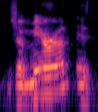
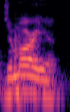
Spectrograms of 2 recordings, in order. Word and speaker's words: Jamaria: Jamira, did I say it right? Jamira? Jamaria. Jamaria. See, I'd have said it wrong and I'd have felt like an ass.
